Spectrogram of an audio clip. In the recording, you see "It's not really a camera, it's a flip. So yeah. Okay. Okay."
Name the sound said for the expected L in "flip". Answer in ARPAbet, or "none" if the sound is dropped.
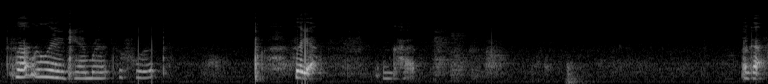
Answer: none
